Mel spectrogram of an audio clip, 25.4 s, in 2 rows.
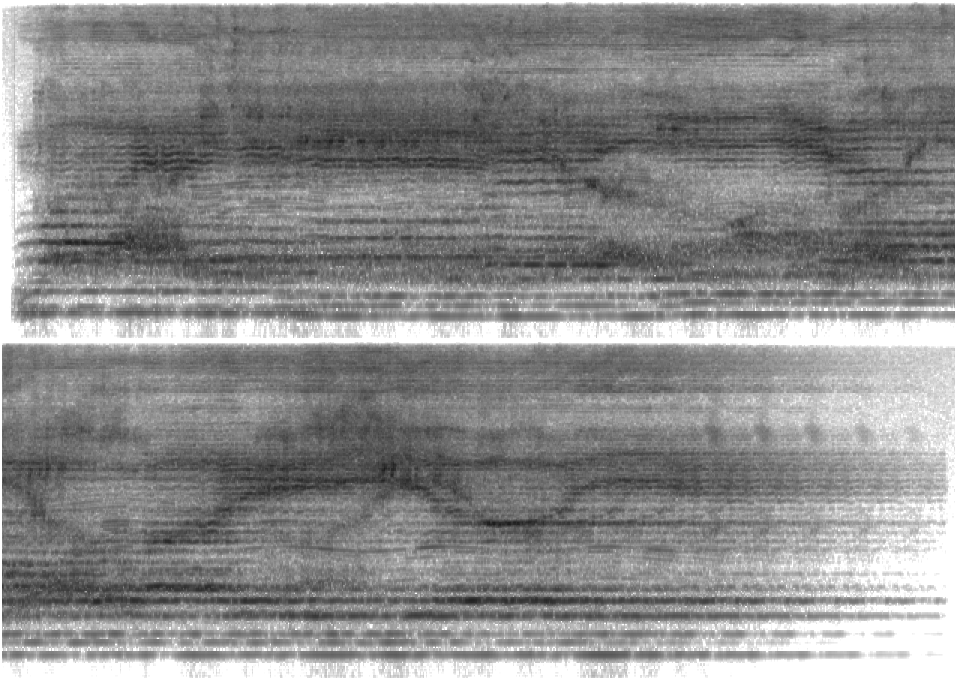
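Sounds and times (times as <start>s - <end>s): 
choir singing: 0.2s - 24.3s.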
